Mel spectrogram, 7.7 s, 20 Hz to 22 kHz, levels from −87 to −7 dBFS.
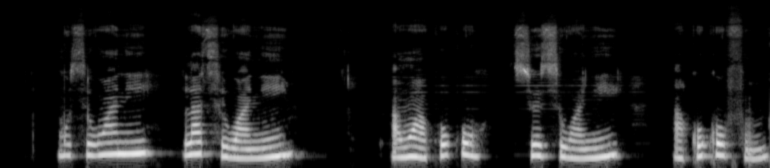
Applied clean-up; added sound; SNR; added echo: neural mask model DeepFilterNet 3.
